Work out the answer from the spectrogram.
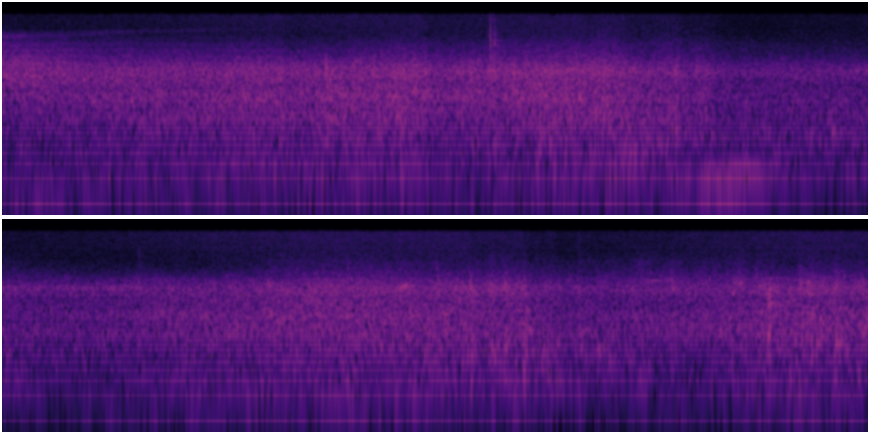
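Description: Diesel locomotives working at the head of an Amtrak Superliner passenger train as it pulls away, a steady engine drone over the noise of the moving train.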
